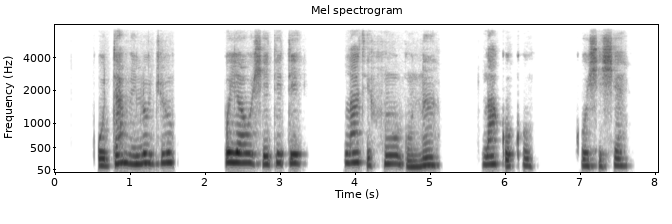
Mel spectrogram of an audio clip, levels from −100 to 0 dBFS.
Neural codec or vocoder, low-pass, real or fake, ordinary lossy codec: none; 7.2 kHz; real; none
